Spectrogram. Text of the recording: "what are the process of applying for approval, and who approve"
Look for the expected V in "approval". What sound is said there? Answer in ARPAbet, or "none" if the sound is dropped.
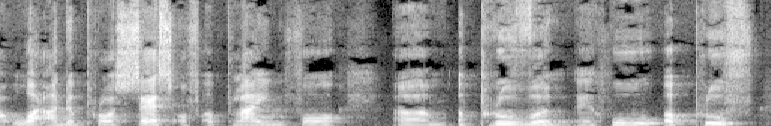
V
